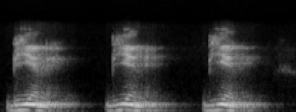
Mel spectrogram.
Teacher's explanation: la vocal cerrada anterior aparece antes de esa é entonces esa vocal se convierte en una semi consonante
